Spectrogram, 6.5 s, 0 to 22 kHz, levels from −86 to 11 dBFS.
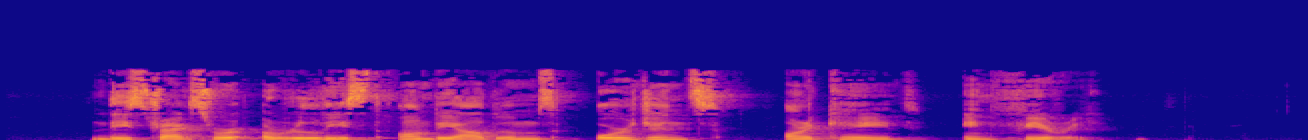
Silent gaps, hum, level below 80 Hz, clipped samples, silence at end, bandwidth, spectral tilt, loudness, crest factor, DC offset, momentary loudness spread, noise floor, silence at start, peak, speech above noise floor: none; none; -56 dBFS; under 0.1%; 1.1 s; 11.5 kHz; -3.5 dB/octave; -16 LUFS; 18 dB; under 0.1%; 11 LU; -76 dBFS; 0.45 s; 0 dBFS; 59 dB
